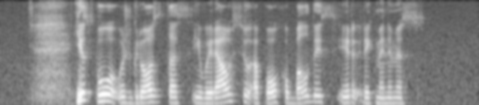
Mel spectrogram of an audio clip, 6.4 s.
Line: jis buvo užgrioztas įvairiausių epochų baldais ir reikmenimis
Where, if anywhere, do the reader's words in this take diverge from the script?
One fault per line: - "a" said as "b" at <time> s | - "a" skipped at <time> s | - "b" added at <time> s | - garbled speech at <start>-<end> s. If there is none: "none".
none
